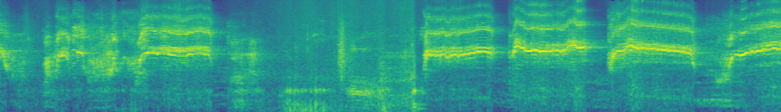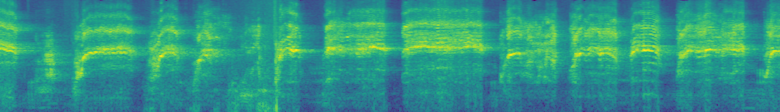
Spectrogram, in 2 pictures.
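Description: Pigs squealing over and over, high-pitched and wavering, with a lower, harsh grunt about three seconds in.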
